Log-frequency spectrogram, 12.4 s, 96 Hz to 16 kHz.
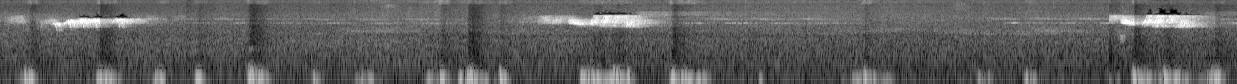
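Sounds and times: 
black redstart singing in the morning in Brussels: 0:00.0 - 0:09.0, 0:09.8 - 0:12.3
low irregular thumping and rumble: 0:00.2 - 0:00.4, 0:01.0 - 0:05.2, 0:05.8 - 0:07.2, 0:08.5 - 0:09.0, 0:09.8 - 0:10.5, 0:11.3 - 0:12.3.

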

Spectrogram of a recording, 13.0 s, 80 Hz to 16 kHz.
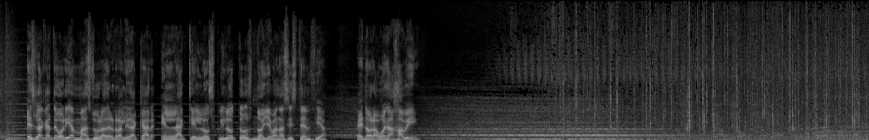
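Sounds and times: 
speech: 0:00.4 - 0:06.4
steady hum: 0:05.1 - 0:11.0
firewood crackling in a large bonfire in the Arabian desert: 0:07.2 - 0:13.0.

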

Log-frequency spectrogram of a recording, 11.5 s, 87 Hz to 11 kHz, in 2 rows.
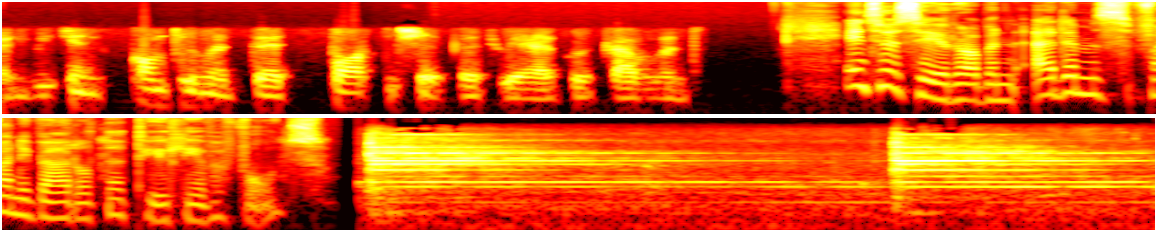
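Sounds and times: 
speech: 0:00.0 - 0:07.8
large castle bell ringing: 0:07.6 - 0:11.5.

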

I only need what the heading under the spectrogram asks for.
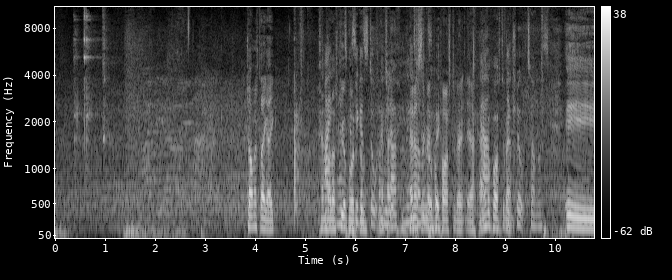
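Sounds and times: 
low murmur of voices: 0:00.0 - 0:10.7
glasses clinking in a toast celebrating election results: 0:00.4 - 0:01.2
speech: 0:03.8 - 0:04.6, 0:05.3 - 0:10.7.

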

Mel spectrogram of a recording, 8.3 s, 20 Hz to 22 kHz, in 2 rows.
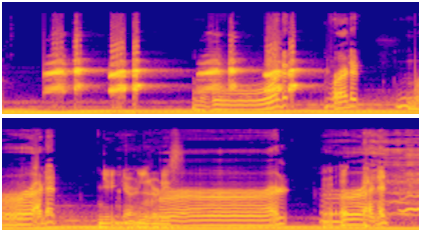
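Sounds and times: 
steady low hum: 0:00.0 - 0:08.3
person doing a vocal frog impression: 0:01.9 - 0:04.8, 0:05.5 - 0:08.1
speech: 0:02.1 - 0:08.3
laughter: 0:07.4 - 0:08.3.

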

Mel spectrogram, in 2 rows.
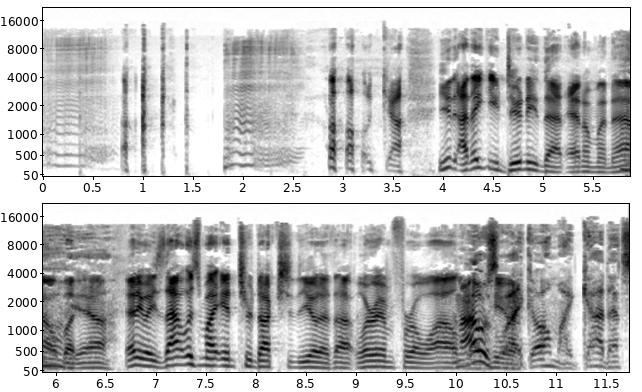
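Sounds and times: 
fake fart noise made by squeezing a hand under an armpit: 0:00.0 - 0:00.8, 0:01.8 - 0:02.6
speech: 0:02.9 - 0:11.7.

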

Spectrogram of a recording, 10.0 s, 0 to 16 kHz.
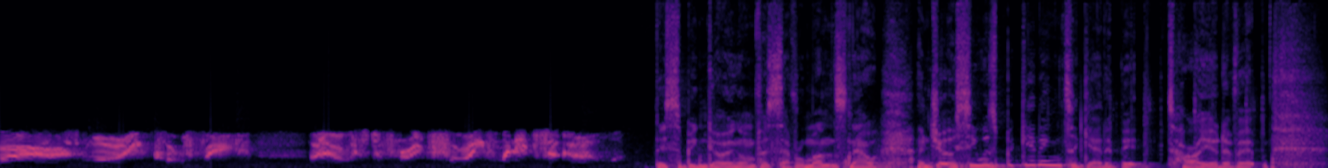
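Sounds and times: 
tinny voice talking over a telephone handset: 0:00.0 - 0:06.6
speech: 0:01.6 - 0:09.9.

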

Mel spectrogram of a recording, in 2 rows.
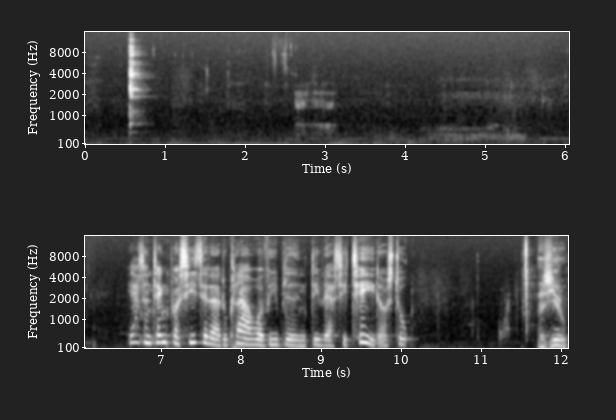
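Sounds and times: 
glasses clinking in a toast: 0:00.6 - 0:00.9
speech: 0:06.6 - 0:10.2, 0:11.7 - 0:12.0.

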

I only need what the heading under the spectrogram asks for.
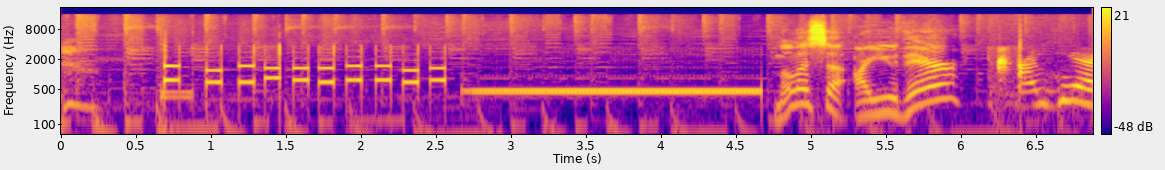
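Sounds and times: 
touch-tone beeps of a phone number being dialed: 0:00.7 - 0:04.7
speech: 0:04.8 - 0:06.8.

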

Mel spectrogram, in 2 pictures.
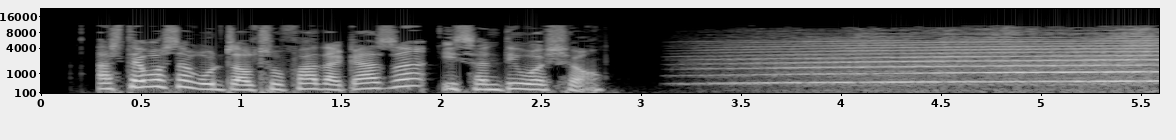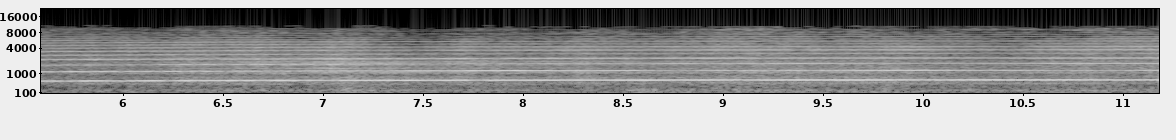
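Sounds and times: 
speech: 0:00.3 - 0:02.9
civil defense tornado warning siren wailing: 0:03.2 - 0:11.1.

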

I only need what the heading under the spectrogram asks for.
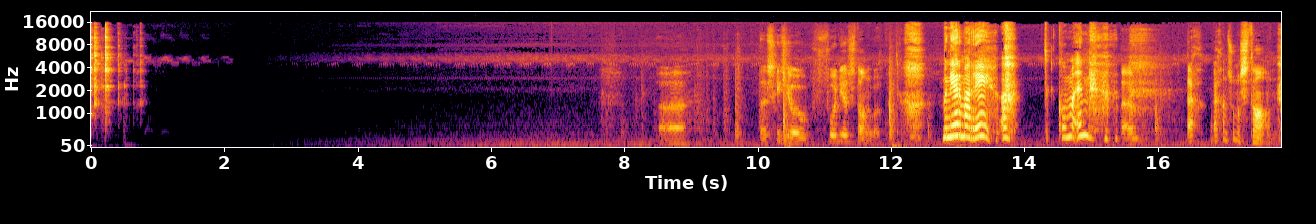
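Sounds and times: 
dishes clinking as they are washed up: 0:00.0 - 0:00.8
speech: 0:10.1 - 0:17.8.

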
